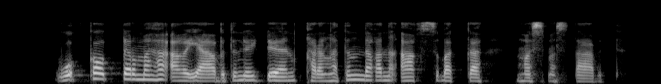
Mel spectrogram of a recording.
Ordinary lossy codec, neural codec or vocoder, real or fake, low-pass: Opus, 32 kbps; codec, 16 kHz, 4 kbps, FunCodec, trained on LibriTTS, 50 frames a second; fake; 7.2 kHz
